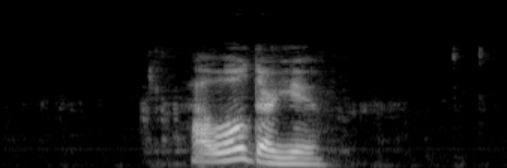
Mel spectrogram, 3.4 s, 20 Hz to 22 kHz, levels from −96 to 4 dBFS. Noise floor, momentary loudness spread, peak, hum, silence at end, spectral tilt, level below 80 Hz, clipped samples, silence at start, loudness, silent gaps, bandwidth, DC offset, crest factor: -84 dBFS; 10 LU; -10 dBFS; none; 1.25 s; -7.5 dB/octave; -74 dBFS; under 0.1%; 1.3 s; -25 LUFS; none; 7.2 kHz; under 0.1%; 18 dB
